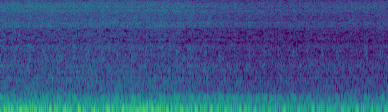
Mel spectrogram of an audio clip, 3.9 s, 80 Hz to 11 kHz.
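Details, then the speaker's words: 1969 Dodge Dart after freeing the stuck carburetor needle and seat, fuel pump reconnected, choke unhooked on a warm day: steady low idle with an even beat of three to four pulses a second, no misses or knocks; repaired, running smoothly. "Let's just let that run a little bit. Yeah, she's running. I don't have the choke hooked up."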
